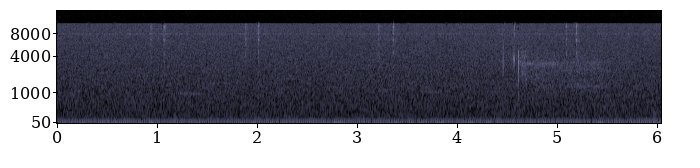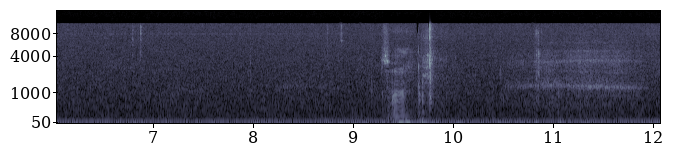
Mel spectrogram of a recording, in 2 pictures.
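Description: Scattered computer mouse clicks, single and sparse, over a steady low hum and hiss. There is a louder quick cluster of clicks about nine and a half seconds in.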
